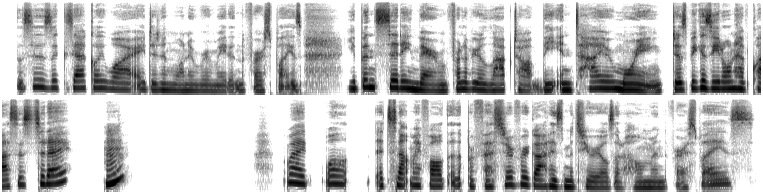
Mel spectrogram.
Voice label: calm girl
